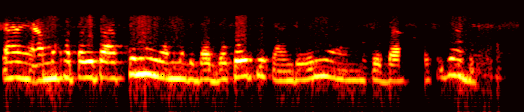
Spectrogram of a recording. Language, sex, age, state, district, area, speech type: Odia, female, 45-60, Odisha, Gajapati, rural, conversation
